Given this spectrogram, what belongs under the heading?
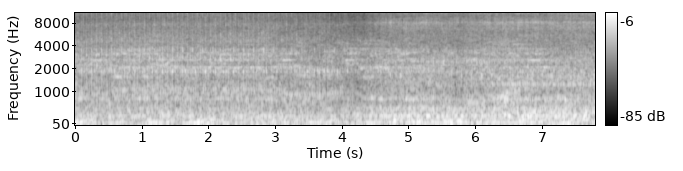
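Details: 2015 Hyundai Verna Fluidic diesel after timing chain replacement for chain noise: steady, even idle with a light, regular clatter and no rattle or slap from the front; engine smooth and running well, normal idle.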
